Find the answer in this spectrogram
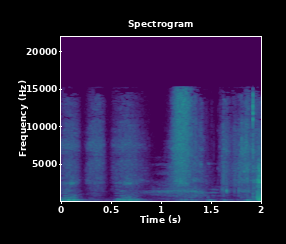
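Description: A pencil making short strokes on paper, with paper rustling, as a line on a knife sketch is redrawn flatter; the strongest stroke comes about a second in.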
